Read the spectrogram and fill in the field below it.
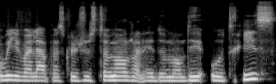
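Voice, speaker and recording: A woman speaks with fairly low pitch and a dark, mellow tone. Her intonation is fairly even, and the sound is dry and close with no echo. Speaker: French teacher. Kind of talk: interviewer, language lesson video.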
